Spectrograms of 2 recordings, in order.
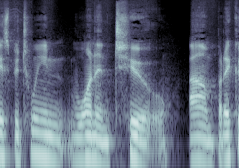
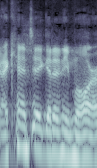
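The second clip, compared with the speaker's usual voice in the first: plain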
